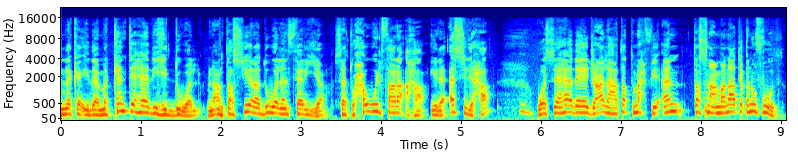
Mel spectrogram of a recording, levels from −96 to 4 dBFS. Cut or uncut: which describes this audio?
cut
